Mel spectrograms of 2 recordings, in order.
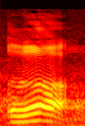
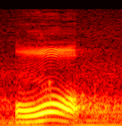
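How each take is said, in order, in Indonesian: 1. Vokal itu diucapkan dengan bibir terbuka. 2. Vokal itu diucapkan dengan bibir membulat. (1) "tapi terbuka" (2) "tidak dimonyongkan"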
